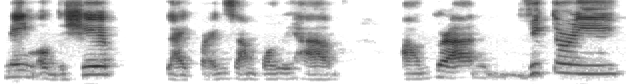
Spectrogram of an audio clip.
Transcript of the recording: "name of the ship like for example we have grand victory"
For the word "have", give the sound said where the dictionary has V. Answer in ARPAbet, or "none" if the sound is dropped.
V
